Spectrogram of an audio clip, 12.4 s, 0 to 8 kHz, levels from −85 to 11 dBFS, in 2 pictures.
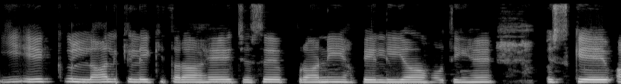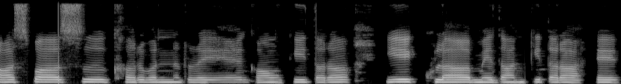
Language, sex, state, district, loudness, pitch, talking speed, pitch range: Hindi, female, Uttar Pradesh, Budaun, -17 LUFS, 220 Hz, 130 wpm, 215-225 Hz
